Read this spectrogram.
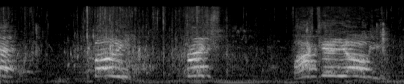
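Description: Water splashes as a man climbs out of a pool.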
